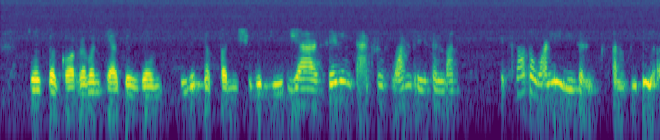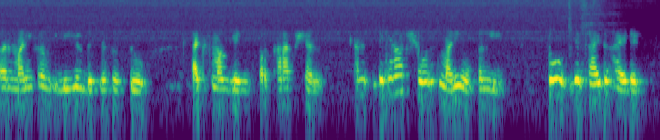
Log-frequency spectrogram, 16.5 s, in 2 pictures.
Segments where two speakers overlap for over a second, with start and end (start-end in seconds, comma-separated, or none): none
